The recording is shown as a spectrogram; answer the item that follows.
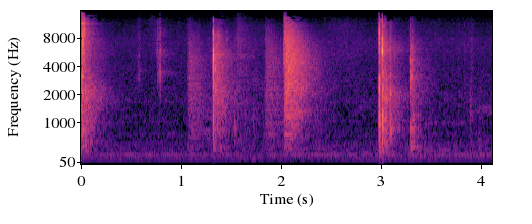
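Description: Close handling noises: a series of sharp taps and short swishes, about six in four seconds, some fading out like a brush stroke, over a steady low hum.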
